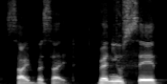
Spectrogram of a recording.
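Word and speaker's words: ثے: It is called say like the English word say as in to say something.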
